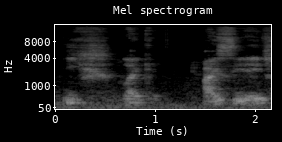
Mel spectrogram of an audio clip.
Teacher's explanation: you actually have to put your tongue like in the back of your mouth and then put air around it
